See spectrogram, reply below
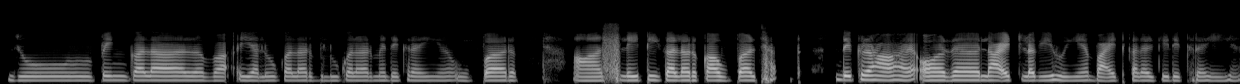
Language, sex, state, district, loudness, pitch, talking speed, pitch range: Hindi, female, Chhattisgarh, Raigarh, -25 LUFS, 185 Hz, 150 wpm, 185-195 Hz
